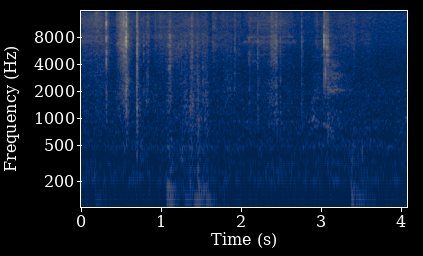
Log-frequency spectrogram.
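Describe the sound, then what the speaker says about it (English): Tarot cards being shuffled by hand, soft papery riffles and taps close by in short bursts over a quiet background, with no talking. "you saw that I shuffled the cards"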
